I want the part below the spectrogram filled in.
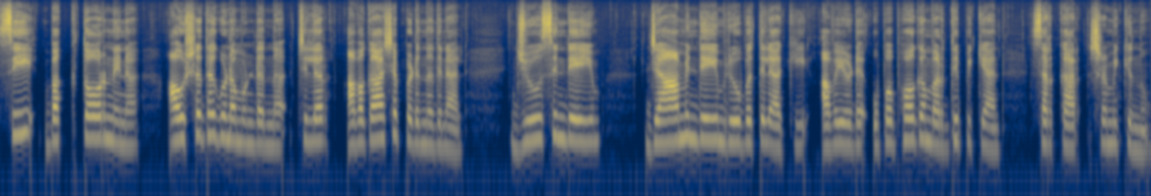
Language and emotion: Malayalam, neutral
